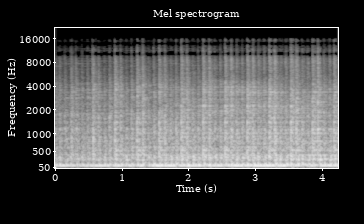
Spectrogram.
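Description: Several dhols, big double-headed barrel drums, beaten together in a fast, dense rhythm, with a steady low hum underneath.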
